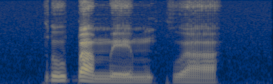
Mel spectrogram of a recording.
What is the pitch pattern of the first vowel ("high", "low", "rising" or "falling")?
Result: high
